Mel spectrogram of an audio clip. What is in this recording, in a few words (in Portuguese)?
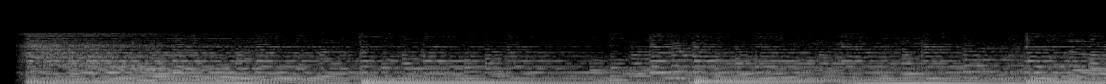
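AMIGA, male, Telemensagens Dia das Mães; Masc; Telemensagens 2017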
